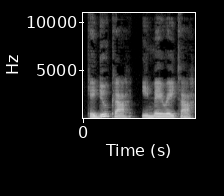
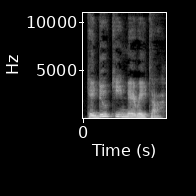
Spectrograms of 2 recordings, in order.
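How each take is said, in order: First: The words 'ka' and 'i' stay separate syllables. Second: The words 'ka' and 'i' merge into 'ki'. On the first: This is the standard central form. "the Central Igbo way" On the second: This is the everyday common form. "more commonly said in this way"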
